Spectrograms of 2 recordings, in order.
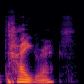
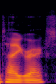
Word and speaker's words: Tigrex: three yeah yeah so molten tigrex i said tigger actually again tigrex molten tiger x is definitely the correct pronunciation is it's not a no dragon i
